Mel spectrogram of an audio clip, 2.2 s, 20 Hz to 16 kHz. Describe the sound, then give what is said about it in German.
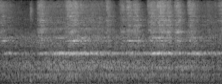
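Steady high-pitched wheel squeal from a Cologne city tram turning into a curve, held throughout over a constant low rolling rumble. “Dann biegt die Linie 13 quietschend in eine Kurve ein.”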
